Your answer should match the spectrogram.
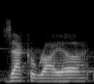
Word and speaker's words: Zechariah: Because when the angel tells Zacharias, or that's the Greek way of pronouncing his name, Zechariah is the Hebrew name way, so I'll probably toggle back and forth, you know.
